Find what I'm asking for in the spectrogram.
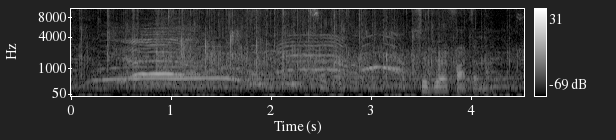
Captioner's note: audience cheering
